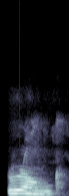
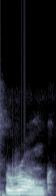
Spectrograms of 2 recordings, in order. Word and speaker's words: wrong: then we also have words with WR where the W is silent leaving just the r to produce the ER sound in the word words like right wrong written you do not pronounce the W there so we have Earth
